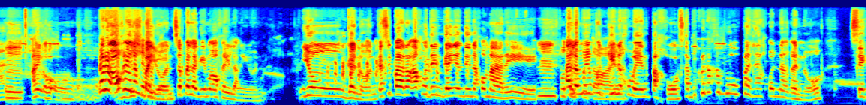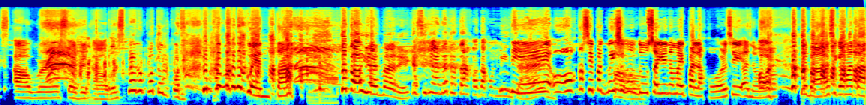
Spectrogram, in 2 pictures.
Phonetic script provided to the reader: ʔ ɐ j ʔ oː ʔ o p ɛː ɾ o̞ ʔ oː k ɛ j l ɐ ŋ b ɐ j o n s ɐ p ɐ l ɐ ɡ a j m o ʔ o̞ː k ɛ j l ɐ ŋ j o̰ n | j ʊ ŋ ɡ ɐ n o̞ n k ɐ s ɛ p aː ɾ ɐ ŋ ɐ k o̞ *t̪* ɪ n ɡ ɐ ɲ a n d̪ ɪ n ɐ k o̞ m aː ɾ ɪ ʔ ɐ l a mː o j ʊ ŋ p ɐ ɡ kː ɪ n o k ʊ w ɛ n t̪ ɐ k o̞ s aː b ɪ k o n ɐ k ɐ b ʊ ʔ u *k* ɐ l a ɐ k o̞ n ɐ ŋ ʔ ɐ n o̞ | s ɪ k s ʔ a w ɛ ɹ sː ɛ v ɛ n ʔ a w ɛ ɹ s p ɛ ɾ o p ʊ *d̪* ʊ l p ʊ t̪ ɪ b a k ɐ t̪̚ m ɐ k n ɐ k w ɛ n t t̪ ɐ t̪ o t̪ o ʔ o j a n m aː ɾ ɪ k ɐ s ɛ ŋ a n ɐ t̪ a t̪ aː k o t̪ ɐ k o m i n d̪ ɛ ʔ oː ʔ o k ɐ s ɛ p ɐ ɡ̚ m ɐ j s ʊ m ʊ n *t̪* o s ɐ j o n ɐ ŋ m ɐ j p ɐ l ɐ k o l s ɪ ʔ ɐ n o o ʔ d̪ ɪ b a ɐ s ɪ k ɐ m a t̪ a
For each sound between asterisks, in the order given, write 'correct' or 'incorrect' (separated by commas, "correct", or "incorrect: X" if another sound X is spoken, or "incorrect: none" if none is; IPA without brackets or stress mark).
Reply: incorrect: d̪, incorrect: p, incorrect: t̪, incorrect: d̪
